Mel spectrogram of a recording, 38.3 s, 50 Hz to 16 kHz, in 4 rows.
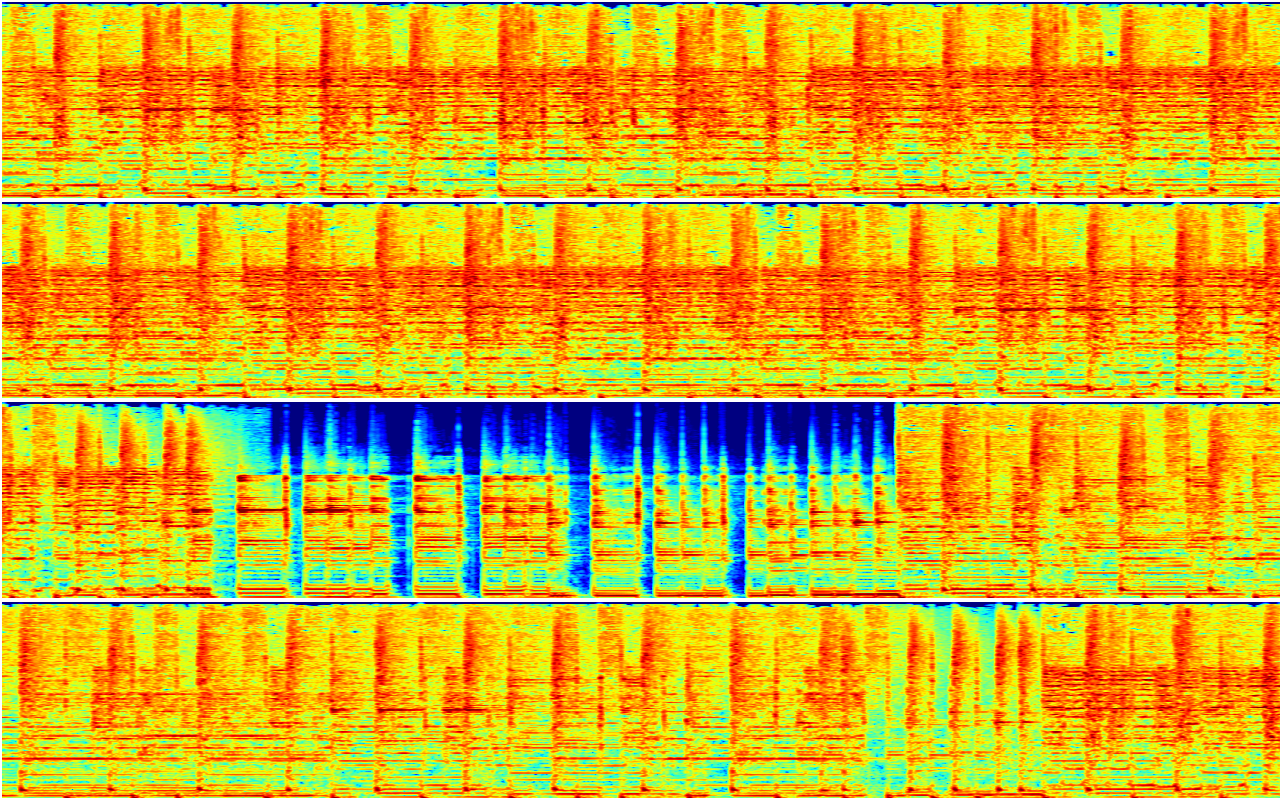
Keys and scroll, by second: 2.5-5.1 typing.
